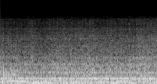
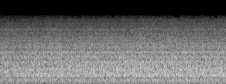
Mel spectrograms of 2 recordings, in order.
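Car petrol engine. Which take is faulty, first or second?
first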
